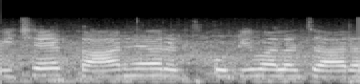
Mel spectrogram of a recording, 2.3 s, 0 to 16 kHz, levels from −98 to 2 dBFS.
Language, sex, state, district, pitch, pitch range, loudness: Hindi, female, Chhattisgarh, Raipur, 255 Hz, 245-270 Hz, -12 LUFS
